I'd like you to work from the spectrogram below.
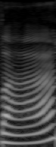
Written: vaa

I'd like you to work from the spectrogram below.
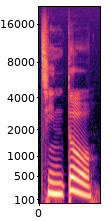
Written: txintoo

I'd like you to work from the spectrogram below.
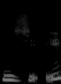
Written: niiyi'i

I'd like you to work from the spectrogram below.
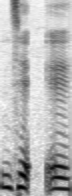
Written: ntxe'e

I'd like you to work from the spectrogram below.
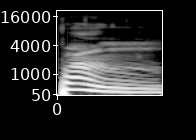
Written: paan

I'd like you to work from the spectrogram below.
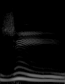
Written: yii

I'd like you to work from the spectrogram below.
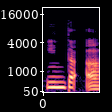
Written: iinnta'à

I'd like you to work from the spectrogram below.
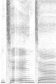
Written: ntxe'entxaa

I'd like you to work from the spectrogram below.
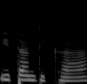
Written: itantikaa

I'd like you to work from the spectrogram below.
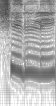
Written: shili

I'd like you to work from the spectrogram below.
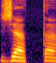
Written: yata

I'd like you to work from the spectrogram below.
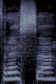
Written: fresa

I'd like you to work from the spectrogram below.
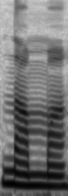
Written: nama

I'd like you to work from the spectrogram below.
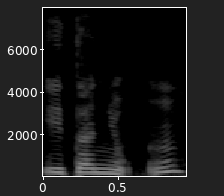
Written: itañu'un

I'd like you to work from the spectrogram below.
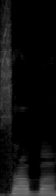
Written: sava

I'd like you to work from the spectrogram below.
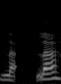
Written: la'la

